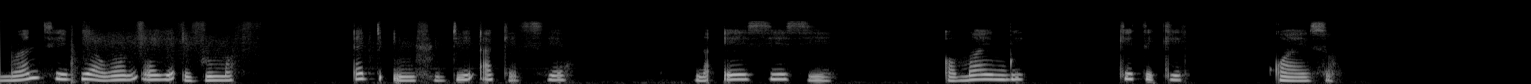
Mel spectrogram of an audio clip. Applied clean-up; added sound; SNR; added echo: neural mask model RNNoise.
